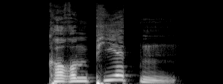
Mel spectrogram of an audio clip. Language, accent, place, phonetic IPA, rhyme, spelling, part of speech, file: German, Germany, Berlin, [kɔʁʊmˈpiːɐ̯tn̩], -iːɐ̯tn̩, korrumpierten, adjective / verb, De-korrumpierten.ogg
- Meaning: inflection of korrumpieren: 1. first/third-person plural preterite 2. first/third-person plural subjunctive II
